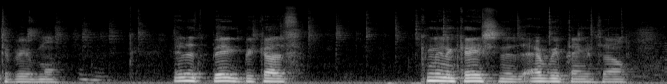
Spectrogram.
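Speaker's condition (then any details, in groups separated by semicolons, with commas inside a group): ALS; voice loss expected, future eye gaze typing with banked voice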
